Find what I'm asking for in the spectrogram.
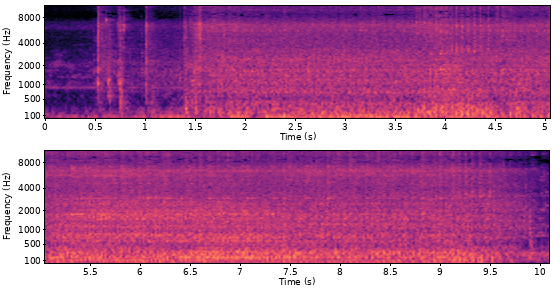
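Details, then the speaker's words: Carbureted Honda Beat scooter engine revs unevenly, sputtering and bogging with no power as the throttle opens; carburetor stumble on initial pull-away. "Abit karbu penyakitnya ini brebet ya bray enggak ada tenaganya katanya ngepos"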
